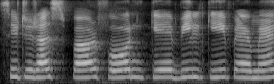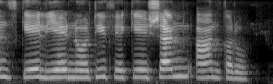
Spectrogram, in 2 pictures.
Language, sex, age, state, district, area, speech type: Urdu, female, 30-45, Bihar, Darbhanga, rural, read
